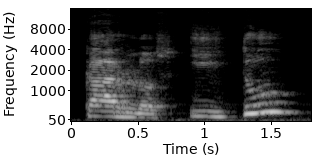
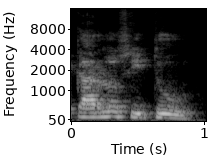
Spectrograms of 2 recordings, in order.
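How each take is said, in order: First: Carlos, then "y tú" rising as a question; questioning intonation. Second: "Carlos y tú" run together, falling; no break, let "tú" drop; joined statement intonation. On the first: Teacher contrasts intonations, "Carlos, ¿y tú?" asked with a rise. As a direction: break after Carlos and lift "tú". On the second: Teacher contrasts intonations, "Carlos y tú" as one falling phrase. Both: Shown as a demonstration. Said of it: "no es lo mismo decir".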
